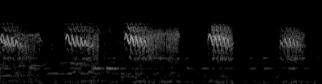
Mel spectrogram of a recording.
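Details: Baby brown shrike hand-reared from the egg giving harsh, hissing begging calls, five broad bursts about every 0.7 seconds, high-pitched and raspy.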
